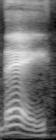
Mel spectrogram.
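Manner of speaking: "They" set apart and punched; pointed emphasis on "They"; stress on They. Retold or imitated. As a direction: lean hard on the word "They". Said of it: "he wasn't talking about, like, that person".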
